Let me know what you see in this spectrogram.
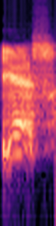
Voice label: affirmative, radio; GSG9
